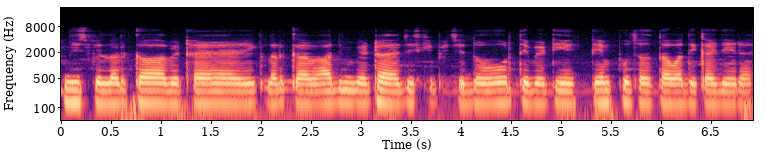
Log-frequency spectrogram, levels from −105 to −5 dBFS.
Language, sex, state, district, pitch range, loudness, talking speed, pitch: Hindi, male, Rajasthan, Bikaner, 125-130 Hz, -17 LUFS, 190 wpm, 125 Hz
